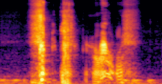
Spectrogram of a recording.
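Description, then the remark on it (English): A person makes a soft, breathy growl imitation: four short rough vocal bursts in quick succession, quiet, with no spoken words. “That was a very soft. You usually do your growl.”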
